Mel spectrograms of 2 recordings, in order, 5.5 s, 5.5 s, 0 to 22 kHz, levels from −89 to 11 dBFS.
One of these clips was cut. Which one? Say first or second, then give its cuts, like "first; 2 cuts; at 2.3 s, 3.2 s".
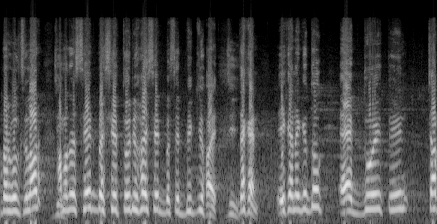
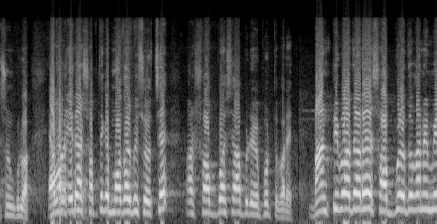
second; 1 cut; at 3.8 s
